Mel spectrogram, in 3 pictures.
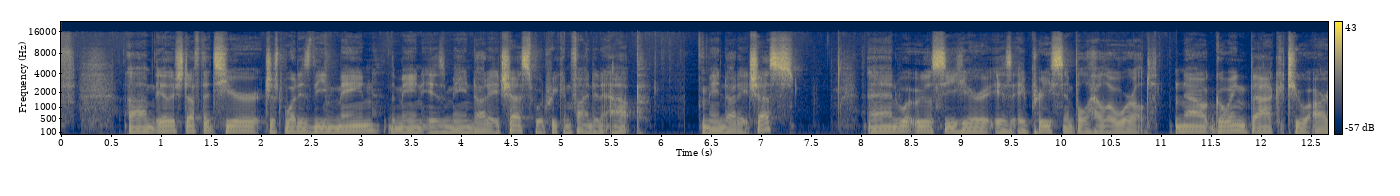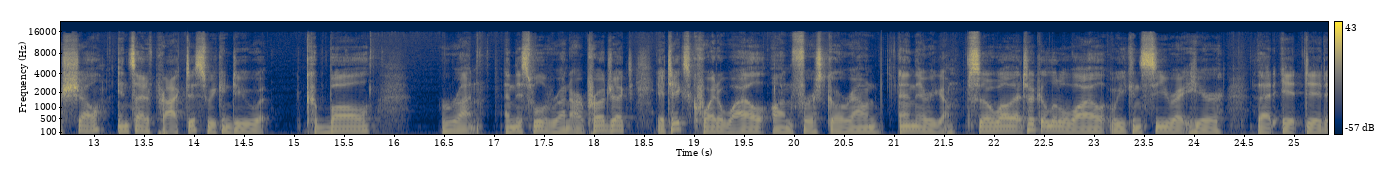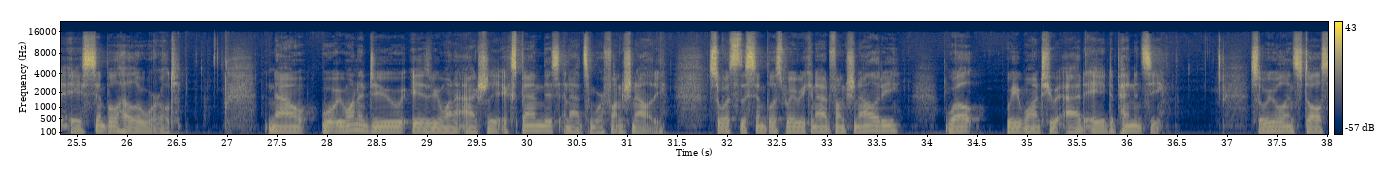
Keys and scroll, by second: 34.0 alt+x.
